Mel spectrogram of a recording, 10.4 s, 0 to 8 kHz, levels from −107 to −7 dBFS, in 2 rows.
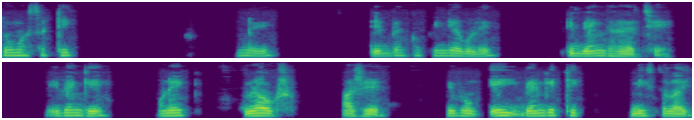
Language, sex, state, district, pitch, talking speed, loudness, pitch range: Bengali, male, West Bengal, Dakshin Dinajpur, 135 Hz, 125 wpm, -29 LUFS, 130-150 Hz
